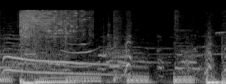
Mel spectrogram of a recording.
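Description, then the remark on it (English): A window smashes with a loud crash as animals burst through it into a room, and glass fragments keep clattering and ringing for a couple of seconds, ending in a second burst of breaking glass. “Then they burst through the window into the room so that the glass clattered.”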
